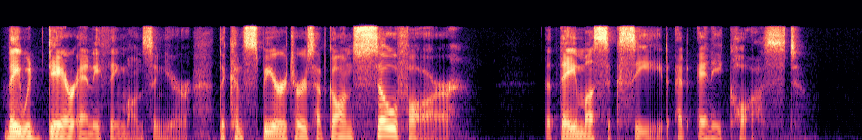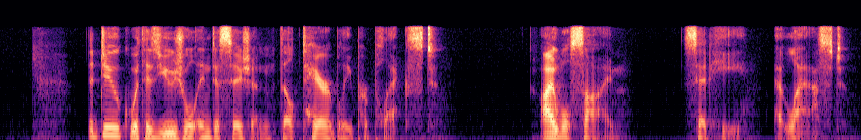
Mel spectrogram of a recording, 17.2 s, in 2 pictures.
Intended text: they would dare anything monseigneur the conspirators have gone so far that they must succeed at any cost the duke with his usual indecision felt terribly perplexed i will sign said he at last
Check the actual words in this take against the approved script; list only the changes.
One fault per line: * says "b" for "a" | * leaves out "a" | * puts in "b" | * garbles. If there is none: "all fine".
all fine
